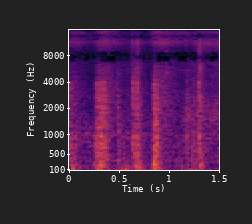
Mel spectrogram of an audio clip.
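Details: Roughly 100-year-old upstairs wooden floor: dry creaks with each step, four in under two seconds, from loose boards on old nails; fix is screwing boards down, which quieted earlier-screwed boards.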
